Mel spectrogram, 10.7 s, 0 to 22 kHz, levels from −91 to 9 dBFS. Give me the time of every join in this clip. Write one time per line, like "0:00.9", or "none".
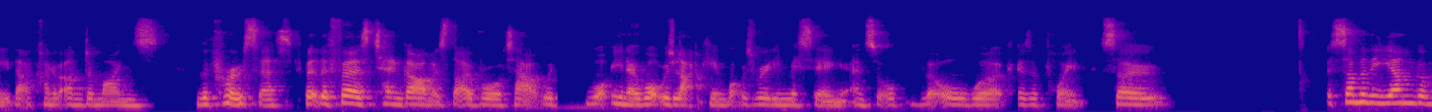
0:02.2
0:04.2
0:05.0
0:08.2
